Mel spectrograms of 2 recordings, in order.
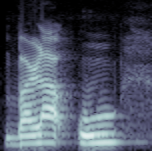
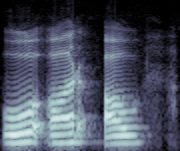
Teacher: जैसे पहले की हम बात करें वृत्ताकार की, तो वृत्ताकार या वृत्तमुखी मतलब क्या हुआ कि इसमें जब आप बोलोगे मुंह से तो मुंह का जो ओष्ठ की आकृति होगी वो गोल हो जाती है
